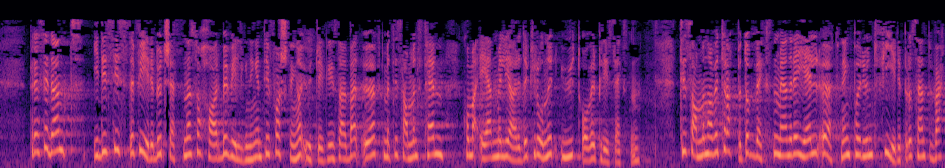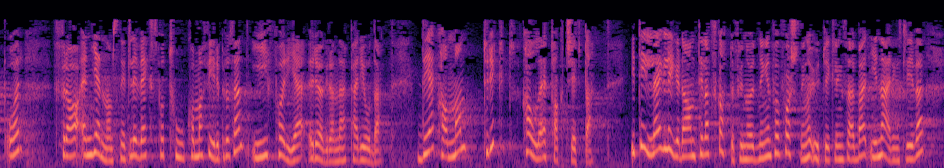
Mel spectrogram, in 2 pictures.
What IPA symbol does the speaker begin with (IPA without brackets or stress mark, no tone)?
pʰ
